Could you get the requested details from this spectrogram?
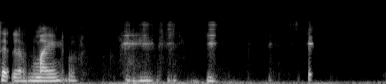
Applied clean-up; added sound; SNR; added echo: neural diffusion model UNIVERSE++.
